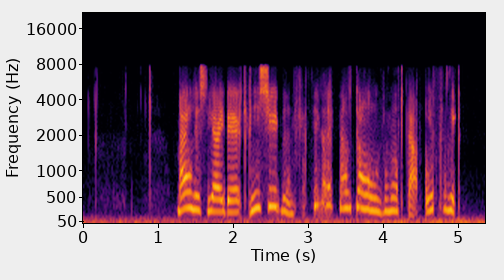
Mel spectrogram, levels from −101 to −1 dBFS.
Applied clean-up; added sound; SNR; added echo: neural diffusion model UNIVERSE++.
